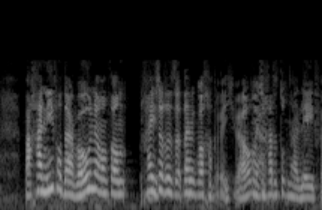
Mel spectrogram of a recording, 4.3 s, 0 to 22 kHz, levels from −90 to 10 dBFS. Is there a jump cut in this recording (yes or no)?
yes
